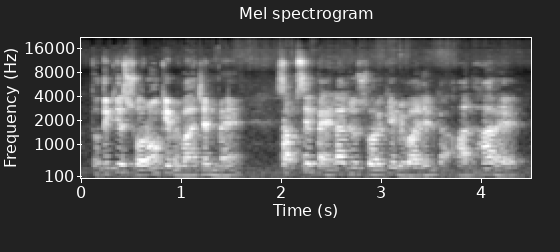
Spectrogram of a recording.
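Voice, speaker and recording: High-voiced man teaching in an echoey room. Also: fairly bright tone, far from the mic, slight background noise. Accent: Hindi. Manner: asks the class questions and answers them himself, drawing out sounds slowly. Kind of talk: exam-prep grammar lecture.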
